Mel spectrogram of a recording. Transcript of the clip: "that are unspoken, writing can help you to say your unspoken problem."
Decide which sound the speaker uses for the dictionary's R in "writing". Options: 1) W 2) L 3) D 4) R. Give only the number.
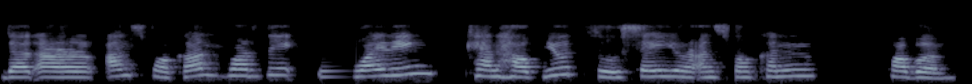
1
